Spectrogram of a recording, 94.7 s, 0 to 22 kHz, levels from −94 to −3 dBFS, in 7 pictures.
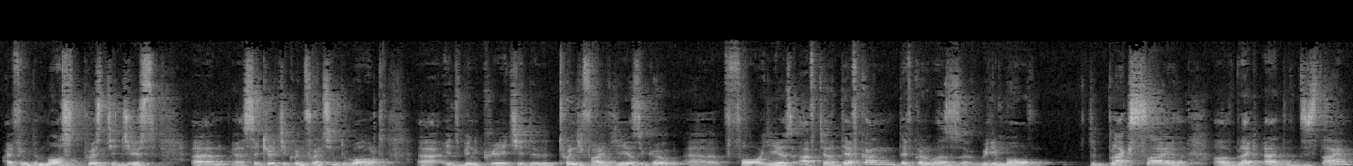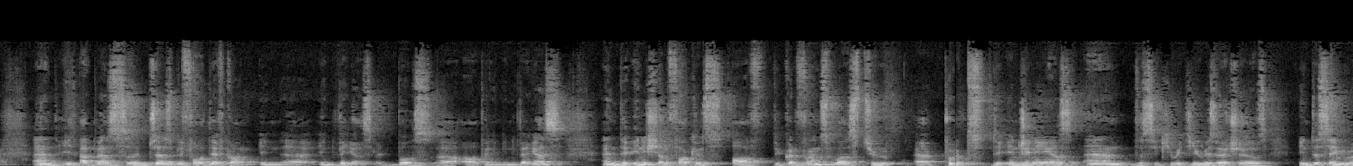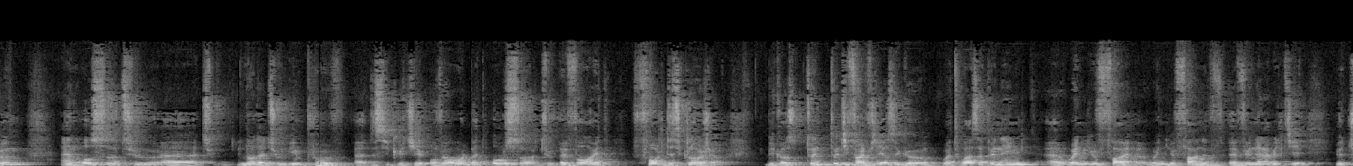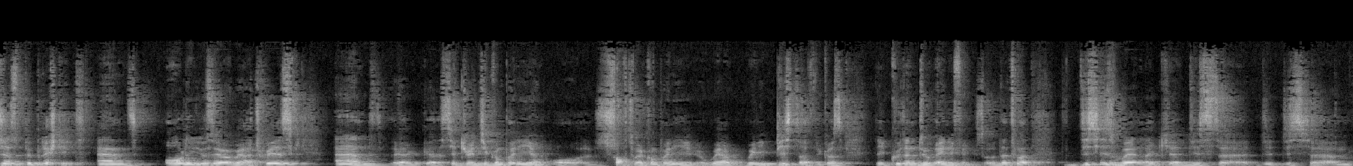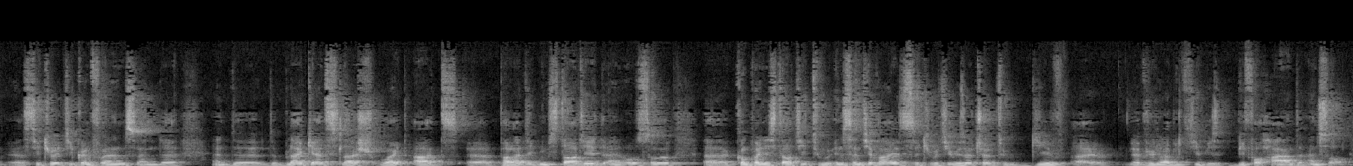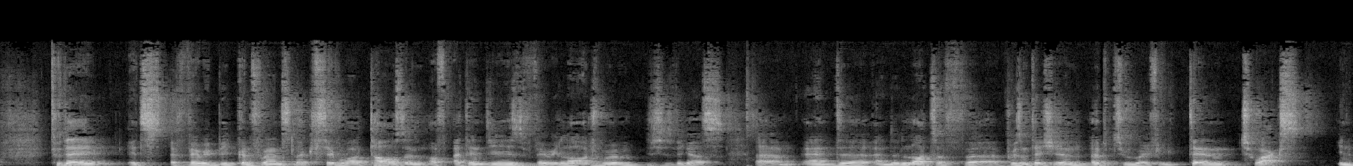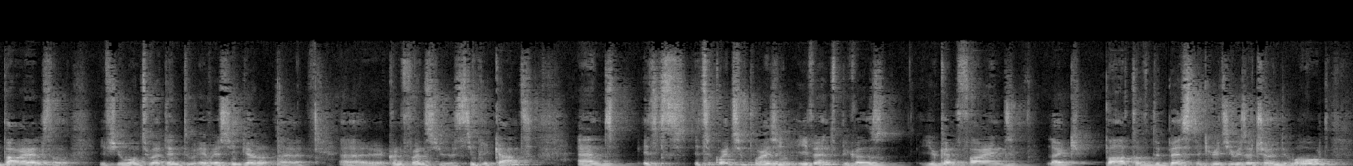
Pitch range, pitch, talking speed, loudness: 140-165 Hz, 150 Hz, 165 wpm, -26 LUFS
